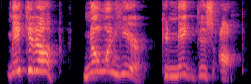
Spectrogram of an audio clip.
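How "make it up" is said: incredulous. Acted. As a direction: throw it up high, unable to believe it. Repeats phrase, rising in disbelief.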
